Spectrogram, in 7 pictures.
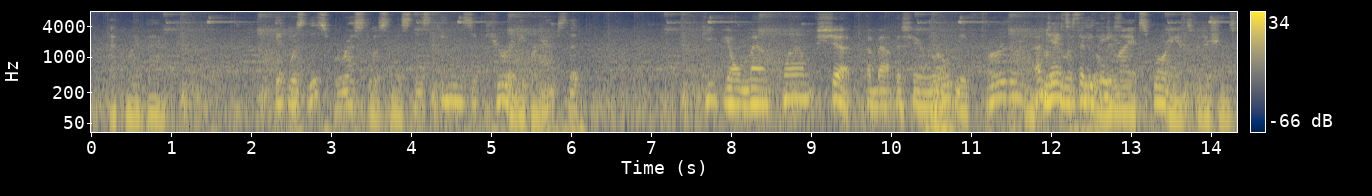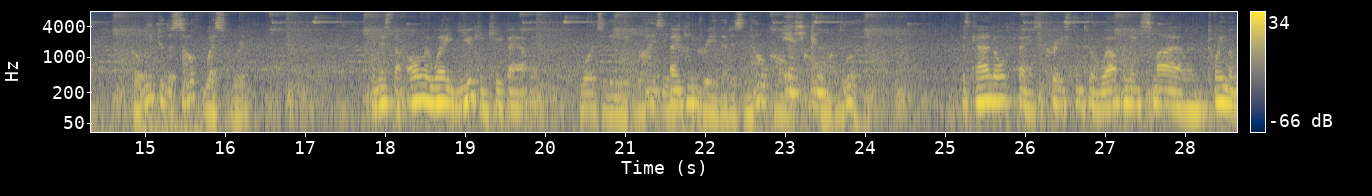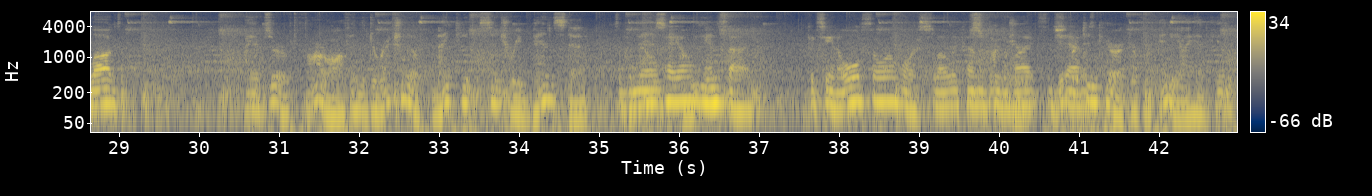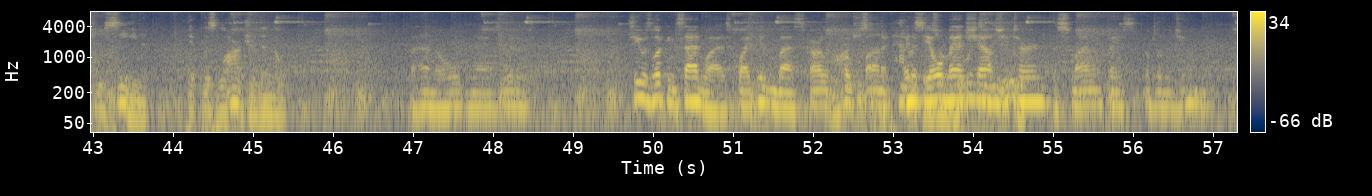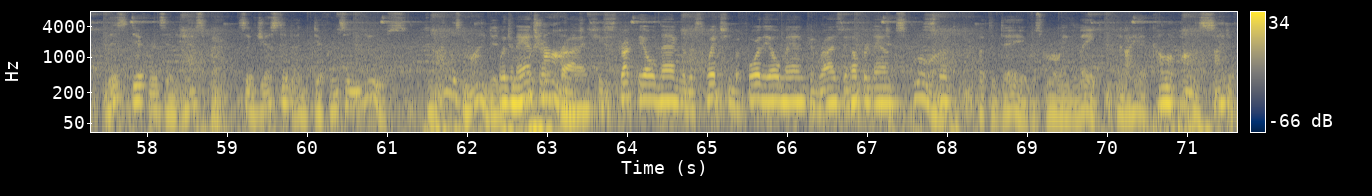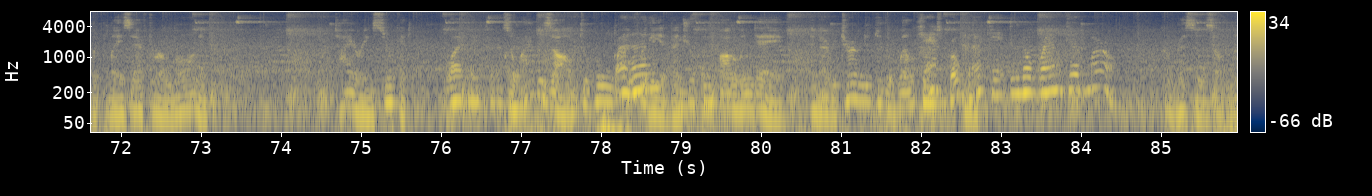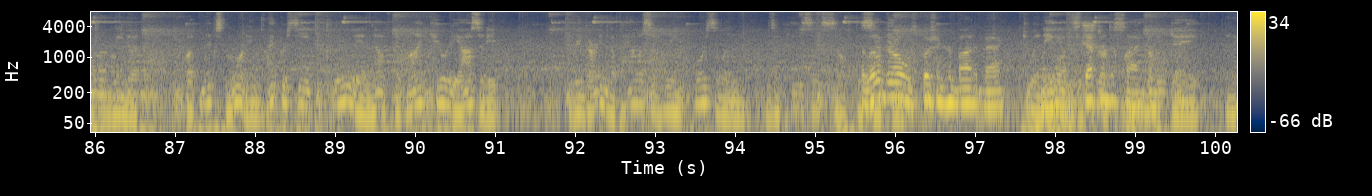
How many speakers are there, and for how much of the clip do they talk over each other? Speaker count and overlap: two, about 21%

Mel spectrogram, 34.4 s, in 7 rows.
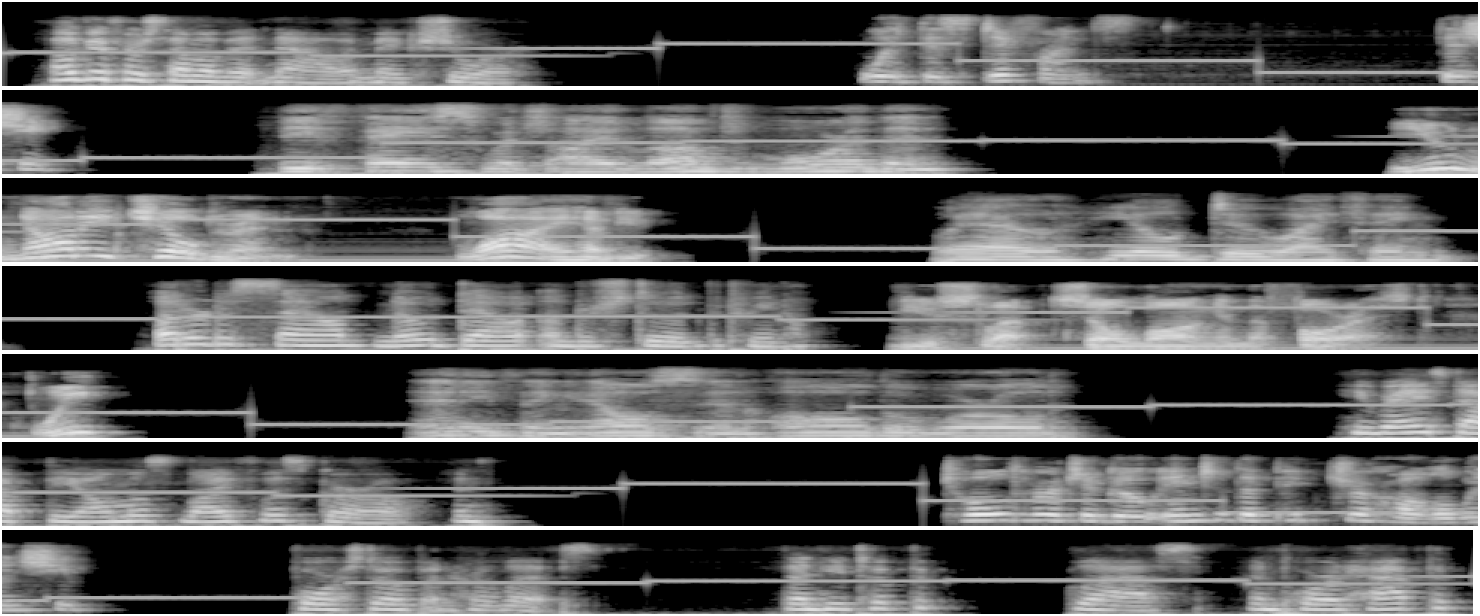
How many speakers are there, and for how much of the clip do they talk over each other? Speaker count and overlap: six, no overlap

